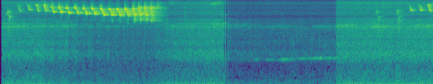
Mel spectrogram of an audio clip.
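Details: Tepui redstart (Myioborus castaneocapilla), a small insect-eating bird of Venezuela, Guyana and northern Brazil, singing: a quick run of thin, very high chipping notes for about three seconds, a hush, then fainter high notes returning. Tepui Redstart.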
